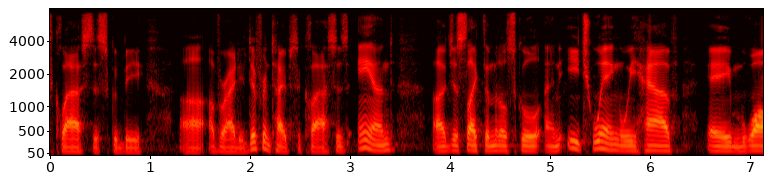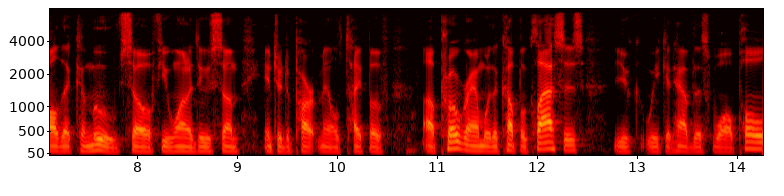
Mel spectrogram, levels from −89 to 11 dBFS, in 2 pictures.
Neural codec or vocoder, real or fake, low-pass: none; real; 7.2 kHz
